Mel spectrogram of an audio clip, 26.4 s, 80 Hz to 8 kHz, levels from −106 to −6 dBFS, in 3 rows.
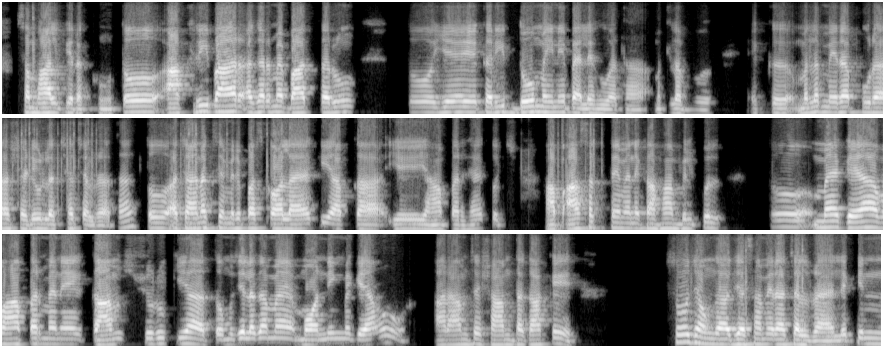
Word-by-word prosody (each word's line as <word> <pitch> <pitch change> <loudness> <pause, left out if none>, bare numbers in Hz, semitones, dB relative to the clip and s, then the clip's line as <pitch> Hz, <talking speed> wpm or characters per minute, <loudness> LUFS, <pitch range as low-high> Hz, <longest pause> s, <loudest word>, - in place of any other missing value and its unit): संभाल 125 -1 +3
के 125 - -1
रखूँ, 110 - -6
तो 145 -2 +3 0.2
आखिरी 125 +6 -1
बार 150 0 +7
अगर 140 +2 +2
मैं 145 0 +2
बात 130 +1 +4
करूँ, 135 +3 +1 0.6
तो 135 0 -5
ये 140 +1 0
करीब 135 -1 0
2 140 +3 +4
महीने 140 -1 -1
पहले 115 +1 +3
हुआ 110 -1 -2
था 100 0 -5 1.2
एक - - -20 0.3
मतलब 135 +4 -2
मेरा 135 +1 +3
पूरा 130 0 +2
शेड्यूल 125 0 -2
अच्छा 130 - -3
चल 130 -3 -3
रहा 110 0 -2
था, 150 +3 -5 0.2
तो 140 - -2
अचानक 135 +1 +2
से 145 - -2
मेरे 130 0 -2
पास 130 0 +1
कॉल 125 -1 +4
आया 120 +1 +3
कि 145 +2 -8
आपका 120 0 -2 0.3
ये 120 - -3
यहाँ 115 -1 -2
पर 115 -1 -3
है, 125 - -6
कुछ - - -14 0.3
आप - - +2
आ - - +7
सकते 145 - -4
हैं? 140 - -1
मैंने 135 -1 -2
कहा 135 - +1
हाँ 130 -1 -1
बिल्कुल। 125 +3 -6 0.5
तो - - -3
मैं 165 +1 +4
गया 155 +1 +5
वहाँ 140 -1 +3
पर, 150 0 +2
मैंने 140 -1 0 0.2
काम 125 +3 +4
शुरू 145 +1 -6
किया, 150 -2 +1
तो 130 - -4
मुझे 135 +3 0
लगा 150 +1 +2
मैं 150 -1 +1
मॉर्निंग 130 +3 +1
में 140 - -4
गया 130 0 +4
हूँ, 180 +8 -7 0.3
आराम 125 +1 -2
से 140 0 -3
शाम 125 -2 -1
तक 130 - -2
आके 130 +4 -1 1.1
सो 195 0 +1
जाऊँगा, 145 -7 +3
जैसा 135 +1 +2
मेरा 135 -1 +3
चल 125 -2 +3
रहा 115 0 +2
है, 110 - +2
लेकिन 130 +5 -4
135 Hz, 180 wpm, -19 LUFS, 125-145 Hz, 1.2 s, बार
